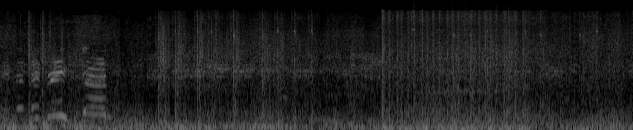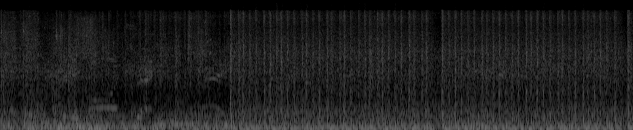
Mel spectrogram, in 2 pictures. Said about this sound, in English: It's a sentry gun.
